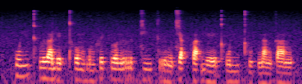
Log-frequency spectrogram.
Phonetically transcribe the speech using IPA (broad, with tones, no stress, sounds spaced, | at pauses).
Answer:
k w iː˥˩ kʰ l ɯ˧ a̯ j e˨˩ ʔ tʰ o˧ m b o˨˩ m f e˥˩ k̚ p l o˦˥ n r ɯ˦˥ k̚ t͡ɕ iː˧ k r ɯ˩˦ ŋ t͡ɕ a˥˩ k̚ f a˦˥ ʔ j eː˧ kʰ w iː˧ kʰ u˨˩ k̚ n a˩˦ ŋ k a˧ ŋ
